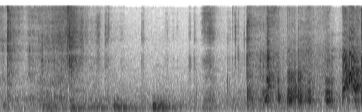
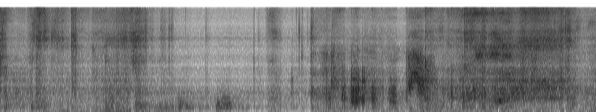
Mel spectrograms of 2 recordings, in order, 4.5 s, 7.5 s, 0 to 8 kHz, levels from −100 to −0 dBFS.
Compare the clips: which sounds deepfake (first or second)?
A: second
